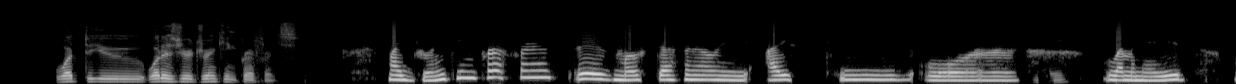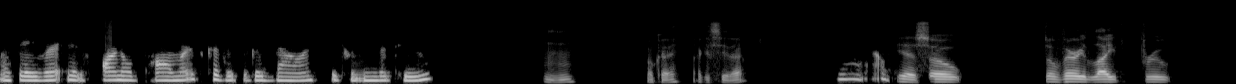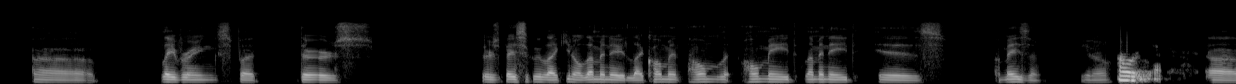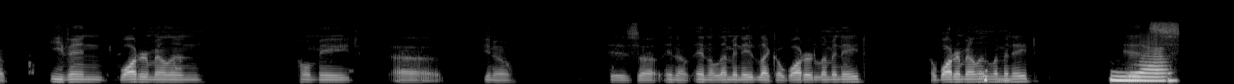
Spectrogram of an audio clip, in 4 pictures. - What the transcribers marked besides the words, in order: tapping; other background noise; static; drawn out: "teas or"; distorted speech; background speech
- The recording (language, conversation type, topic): English, unstructured, How do our food and drink choices reflect who we are and what we hope for?
- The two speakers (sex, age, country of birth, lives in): female, 25-29, United States, United States; male, 35-39, United States, United States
